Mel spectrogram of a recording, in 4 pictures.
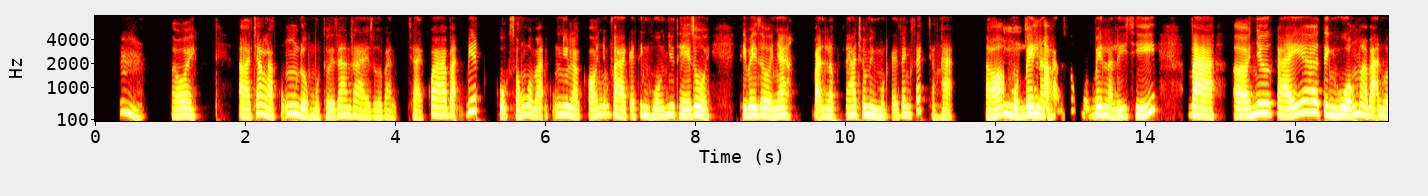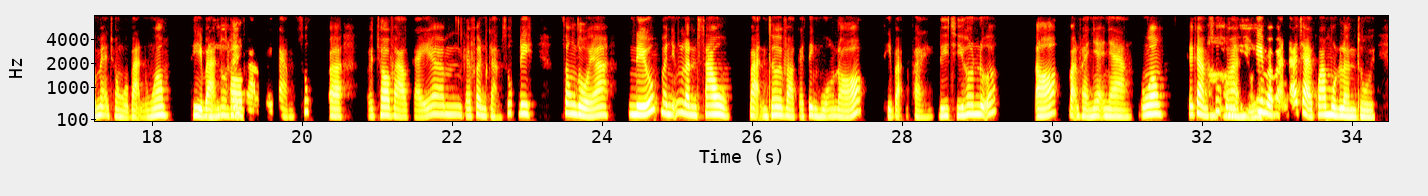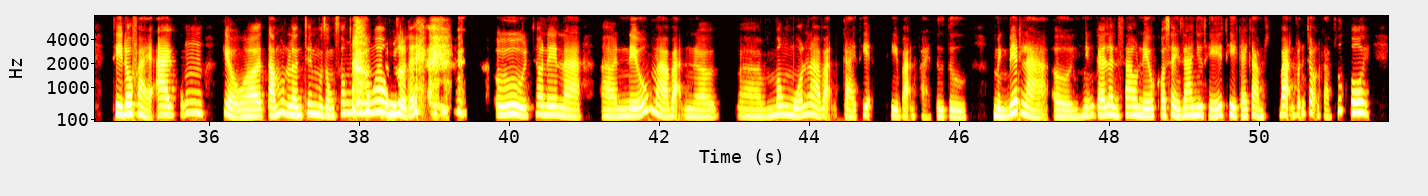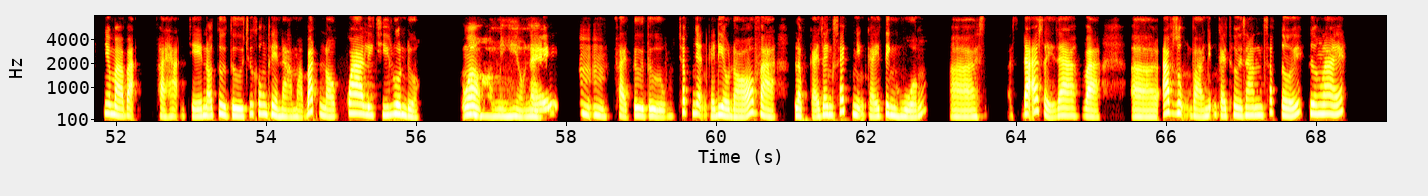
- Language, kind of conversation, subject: Vietnamese, advice, Làm sao tôi biết liệu mình có nên đảo ngược một quyết định lớn khi lý trí và cảm xúc mâu thuẫn?
- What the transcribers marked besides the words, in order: other background noise; tapping; laugh; chuckle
